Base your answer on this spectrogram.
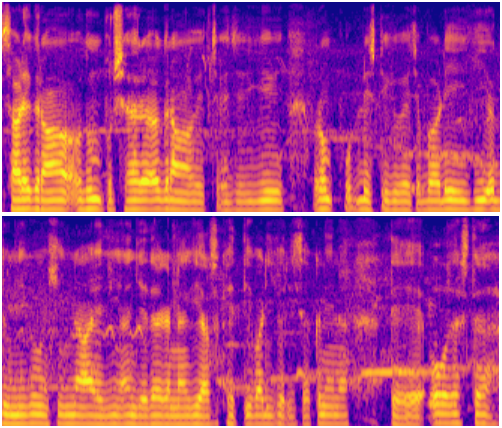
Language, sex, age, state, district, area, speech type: Dogri, male, 18-30, Jammu and Kashmir, Udhampur, rural, spontaneous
